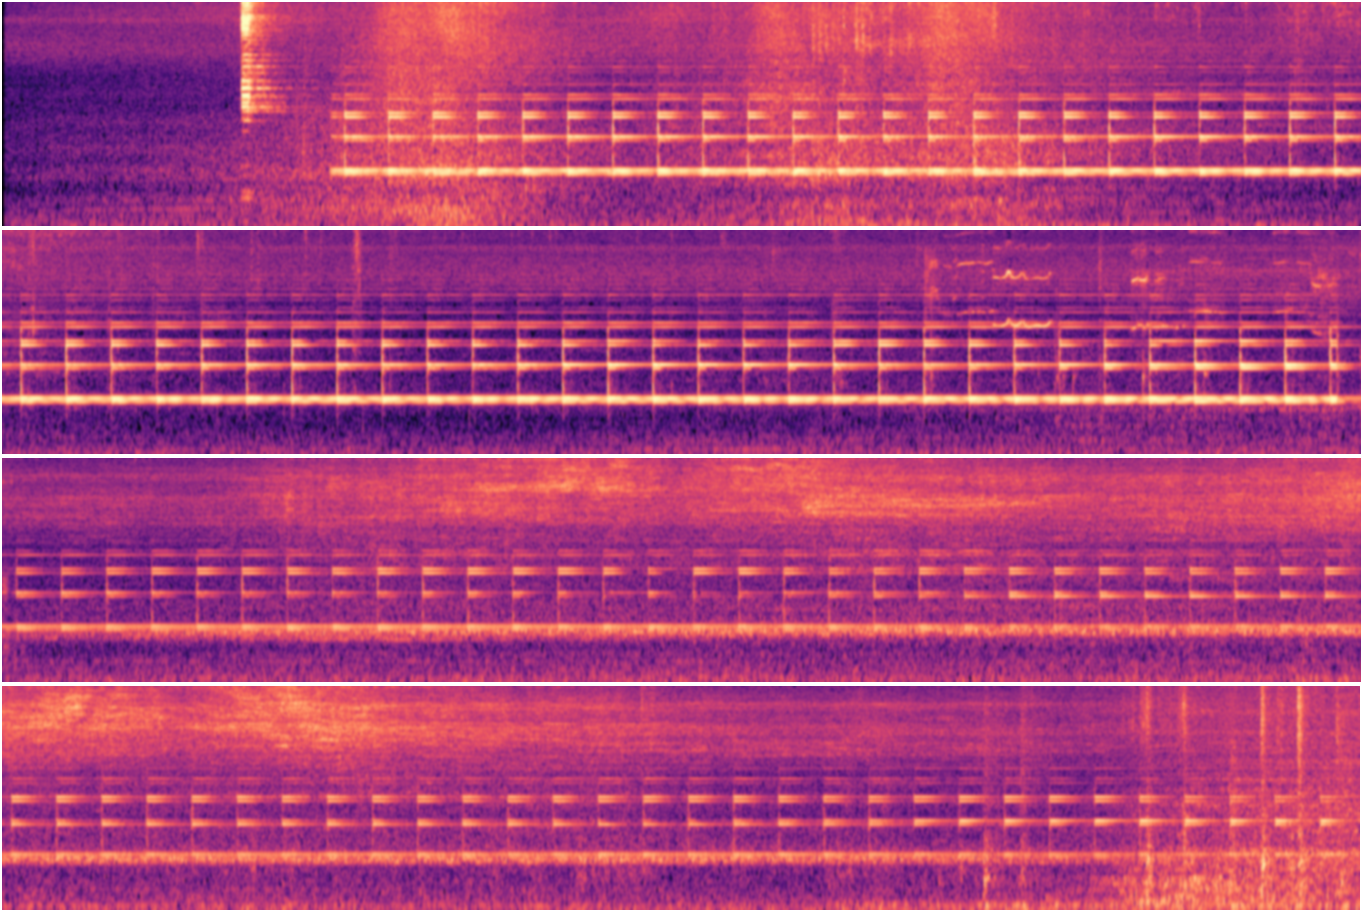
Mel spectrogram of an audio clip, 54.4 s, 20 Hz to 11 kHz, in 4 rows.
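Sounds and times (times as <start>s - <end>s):
trains passing: 0.0s - 54.3s.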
